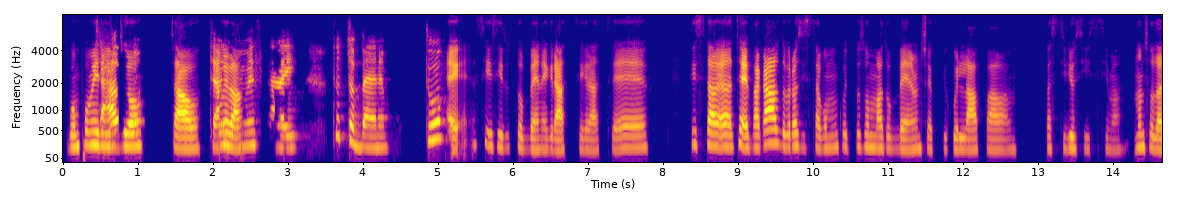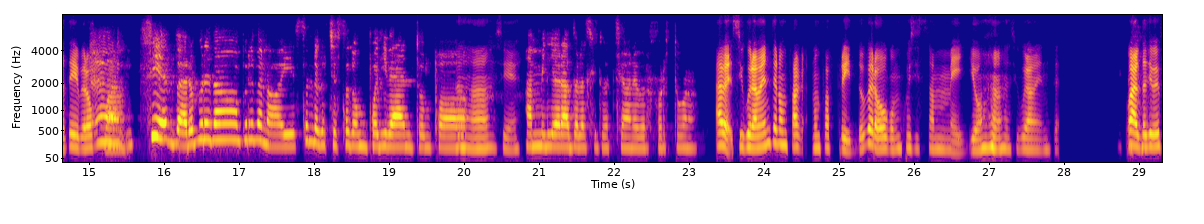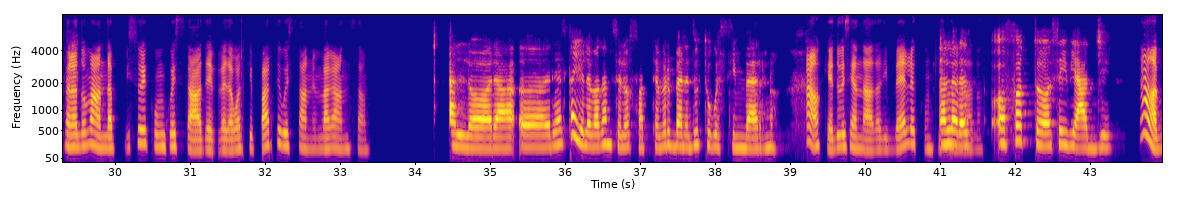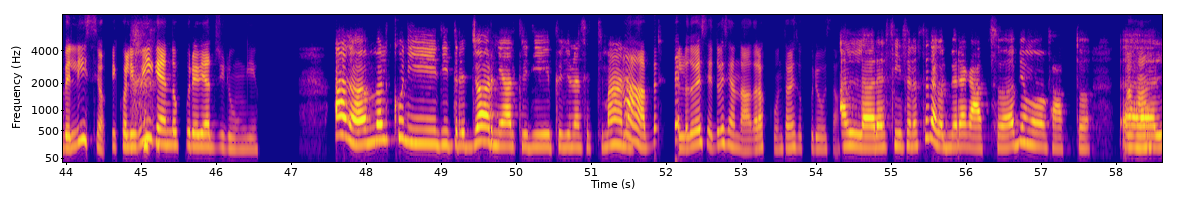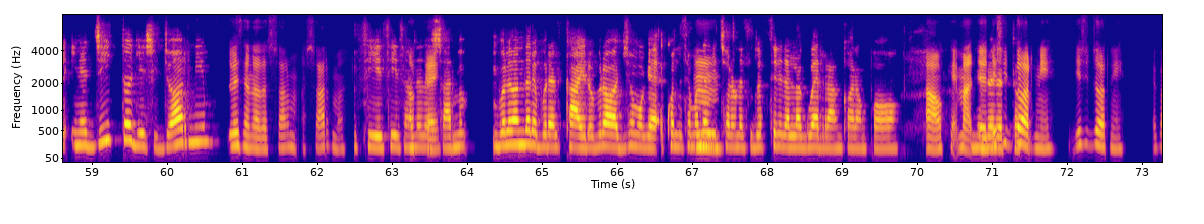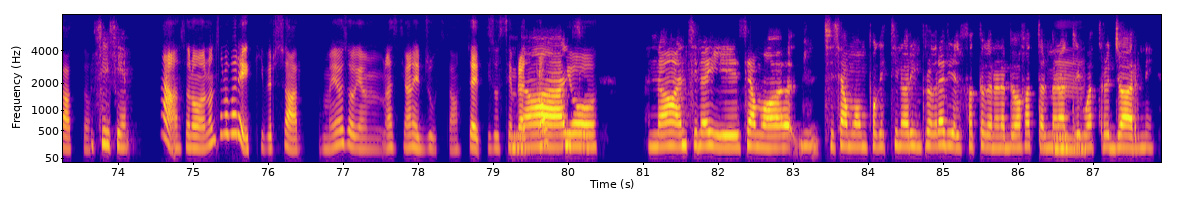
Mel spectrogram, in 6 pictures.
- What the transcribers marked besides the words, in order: "cioè" said as "ceh"; tapping; chuckle; "voglio" said as "voio"; chuckle; chuckle; in English: "weekend"; "Allora" said as "alloa"; unintelligible speech; "cioè" said as "ceh"
- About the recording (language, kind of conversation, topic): Italian, unstructured, Quanto sei disposto a scendere a compromessi durante una vacanza?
